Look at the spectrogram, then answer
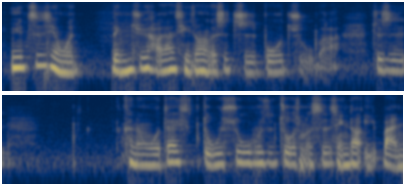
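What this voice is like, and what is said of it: Quiet, soft-spoken voice. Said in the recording (Chinese): “讲话的声音很小声”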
